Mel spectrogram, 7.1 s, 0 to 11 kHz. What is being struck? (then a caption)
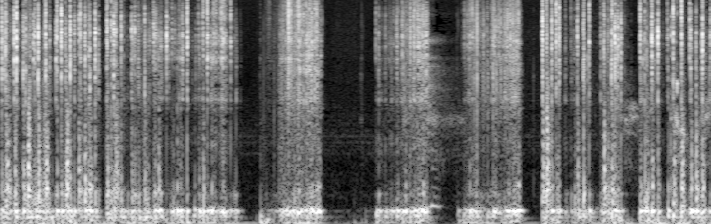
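Metal mesh microphone grille. Long nails scratch and tap the bare black metal mesh grille of a condenser microphone. The result is a dense, continuous run of rapid, boomy scrapes and taps, heavy in the low end with a steady tone near 180 Hz. The run breaks off in a few short quiet gaps before resuming.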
